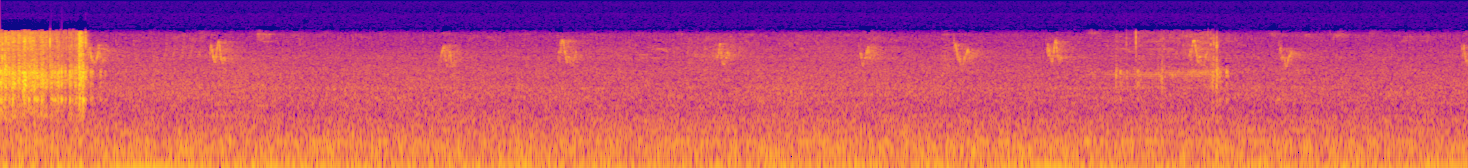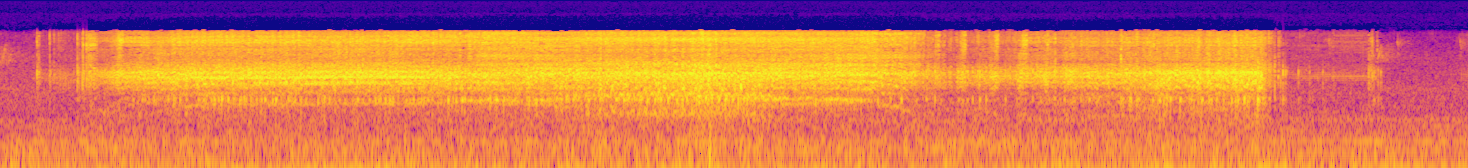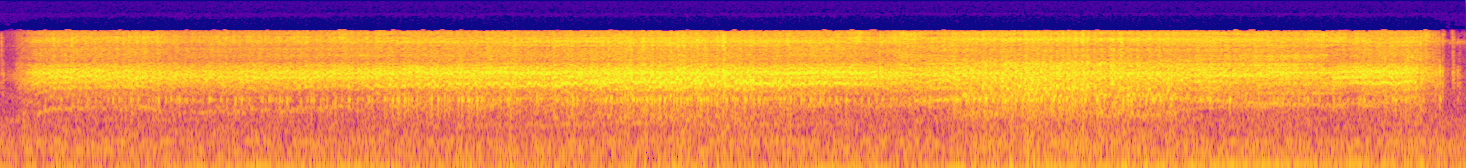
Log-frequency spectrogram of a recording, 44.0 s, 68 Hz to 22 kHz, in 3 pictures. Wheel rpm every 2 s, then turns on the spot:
10, 0, 0, 0, 0, 0, 0, 20, 70, 80, 80, 80, 40, 40, 10, 60, 70, 70, 70, 80, 80, 70.
0-2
